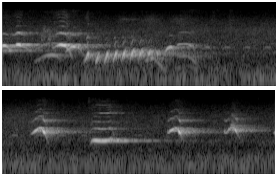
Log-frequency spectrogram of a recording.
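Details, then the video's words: Forest monkey voices: loud whistled notes lead into a fast wavering trill, then a quieter gap, followed by spaced rising whoops and one long level whistle. "FOREST MONKEY VOICE"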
